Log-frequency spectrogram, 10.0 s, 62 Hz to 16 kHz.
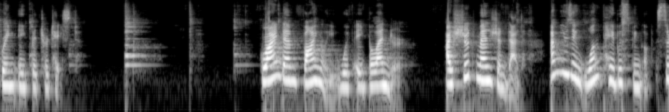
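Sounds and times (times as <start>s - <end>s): metal clink: 1.8s - 2.4s.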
